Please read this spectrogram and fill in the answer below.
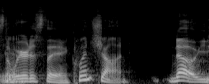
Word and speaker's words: Quinshawn: You even spell it right and say it wrong. It's the weirdest thing. Quinshawn.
